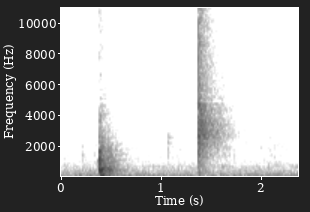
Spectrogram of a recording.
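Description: A glass jar being set down on a kitchen countertop: two sharp knocks about a second apart, the first the louder.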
